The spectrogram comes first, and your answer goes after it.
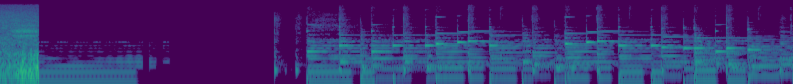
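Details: A short burst of sound, then near silence, then a bright chiming, music-box-like melody with ringing notes, and no animal voice.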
